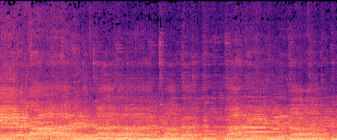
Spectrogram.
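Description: Live male singing amplified through a PA system, with acoustic guitar accompaniment, loud and continuous.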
